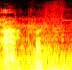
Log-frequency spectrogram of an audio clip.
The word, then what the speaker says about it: Acre: It's pronounced Acre.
